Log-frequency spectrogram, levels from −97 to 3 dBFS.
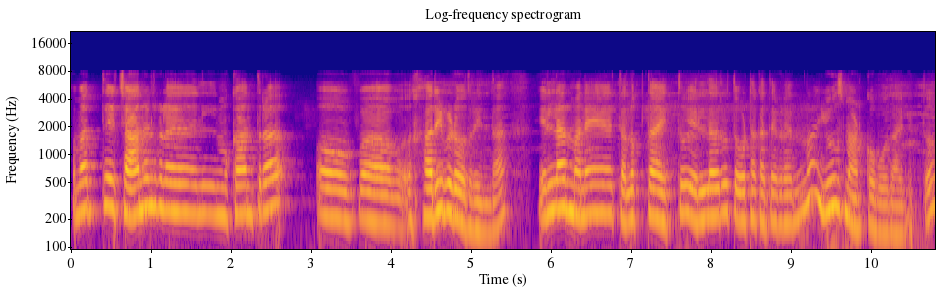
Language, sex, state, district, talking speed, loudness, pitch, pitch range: Kannada, female, Karnataka, Shimoga, 90 wpm, -18 LUFS, 220 Hz, 195-240 Hz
